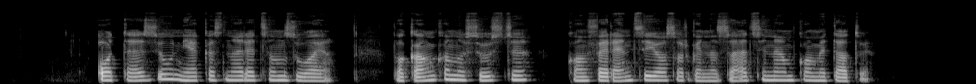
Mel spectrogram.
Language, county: Lithuanian, Marijampolė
